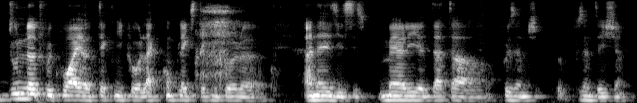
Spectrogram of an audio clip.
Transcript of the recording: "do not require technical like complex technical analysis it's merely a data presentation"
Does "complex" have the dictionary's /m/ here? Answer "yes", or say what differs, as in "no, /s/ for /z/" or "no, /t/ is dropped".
yes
